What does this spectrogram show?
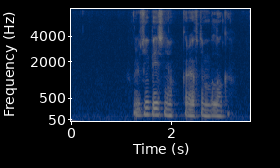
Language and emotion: Russian, neutral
